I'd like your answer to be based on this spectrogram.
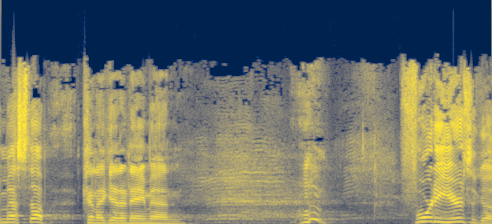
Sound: audience muttering

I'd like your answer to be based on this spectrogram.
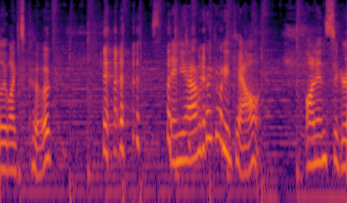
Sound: laughing

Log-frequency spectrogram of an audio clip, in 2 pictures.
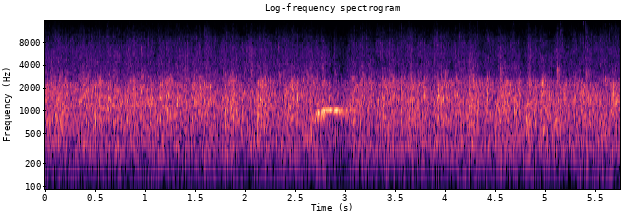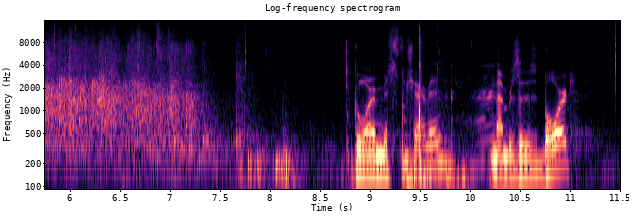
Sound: applause

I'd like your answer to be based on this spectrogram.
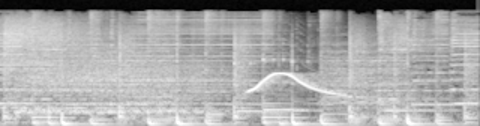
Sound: whistles

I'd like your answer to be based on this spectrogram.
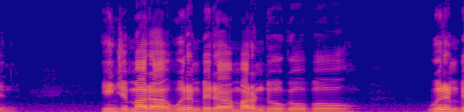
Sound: non-english speech

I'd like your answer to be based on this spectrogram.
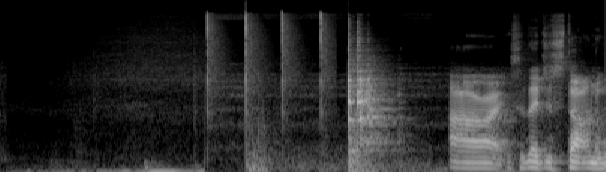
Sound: gas burner clicks

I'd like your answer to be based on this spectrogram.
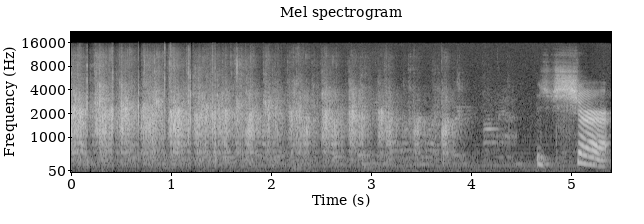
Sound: applause

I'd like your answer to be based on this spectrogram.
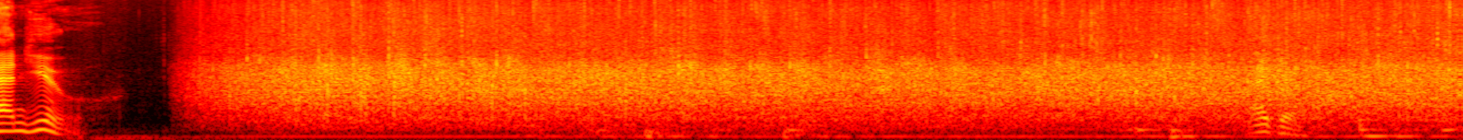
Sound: applause

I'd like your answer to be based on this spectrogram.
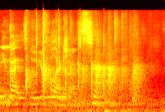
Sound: applause

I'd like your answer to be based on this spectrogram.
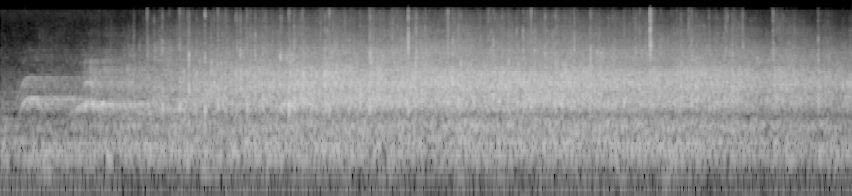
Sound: audience applauding; audience cheering

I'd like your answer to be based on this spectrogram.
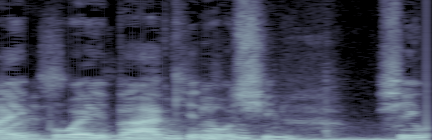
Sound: laughs

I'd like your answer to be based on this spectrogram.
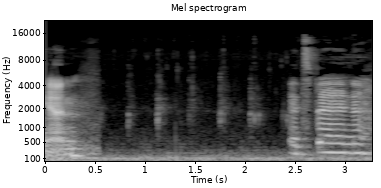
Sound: cat slurping food

